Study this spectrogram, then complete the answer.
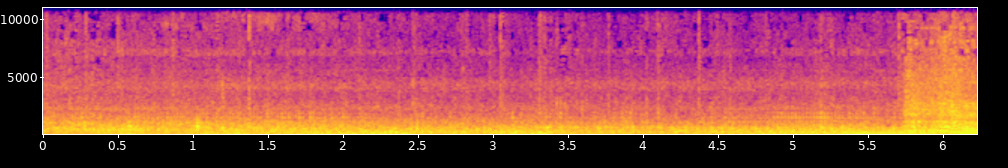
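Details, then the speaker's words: Ford Mustang GT with a 4V engine swap, about 50 miles on the build, on its first longer drive to seat the rings: a steady V8 pull with road and tyre roar, no knocks or ticks. Runs healthy. "It sounds happy, it sounds pretty good."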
